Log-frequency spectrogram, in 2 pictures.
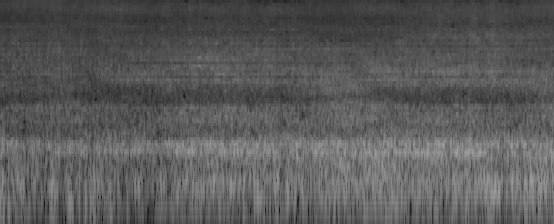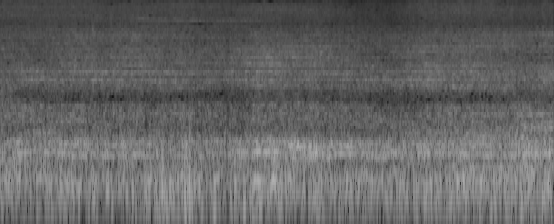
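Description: A train approaching, its running rumble growing steadily louder, with a faint high whine above it.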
